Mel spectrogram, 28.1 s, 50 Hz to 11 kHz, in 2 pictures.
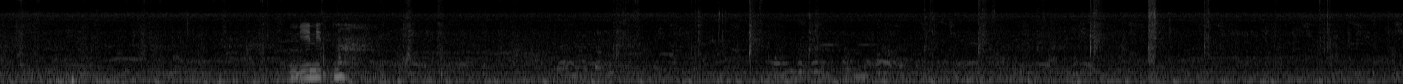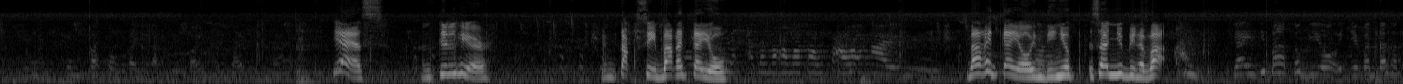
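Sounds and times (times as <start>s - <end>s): faint distant voices: 0.0s - 28.0s
footsteps on paved path: 0.0s - 28.0s
sandals slapping road: 0.0s - 28.0s.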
